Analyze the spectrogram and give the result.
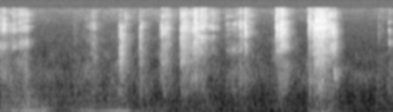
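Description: A flip-sequin unicorn diary held upright is rubbed and scratched across its sequin cover with a flat hand, fingertips and short nails, flipping the sequins. Rapid bright clicking and scratchy bursts come in separate rounds over a faint low hum.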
